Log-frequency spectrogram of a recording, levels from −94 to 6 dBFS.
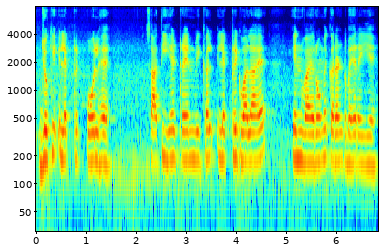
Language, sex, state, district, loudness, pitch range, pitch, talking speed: Hindi, female, Rajasthan, Jaipur, -17 LUFS, 170-185 Hz, 180 Hz, 175 wpm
